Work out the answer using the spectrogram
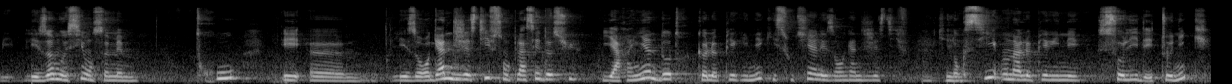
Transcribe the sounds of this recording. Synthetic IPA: mɛlezɔmosiɔ̃səmɛm | t̪χu | eø | lezɔʁɡand̪iʒɛst̪ifsɔ̃plased̪əsy | iljaʁjɛ̃d̪ot̪χkələpeʁinekʲisut̪jɛ̃lezɔʁɡand̪iʒɛst̪i̥fdd̪ɔ̃ksiɔ̃naləpeʁine | sɔlid̪et̪ɔnik

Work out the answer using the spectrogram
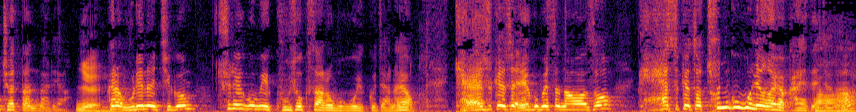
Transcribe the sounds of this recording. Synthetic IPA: t͡ɕʰʌt̚t͈annmaɾijajkɯɾnauɾinɯnt͡ɕiɡɯm | t͡ɕʰuɾeɡubikusʰok̚s͈aɾopoɡoik͈̚ɯd͡ʑa̰najo | kesʰuk͈e̞sʰʌeɡobe̞sʰʌnawasʰʌ | kesʰu̥k͈e̞sʰʌt͡ɕʰʌnɡuɡuɲʌŋɯjʌkʰajadwe̞d͡ʑa̰na

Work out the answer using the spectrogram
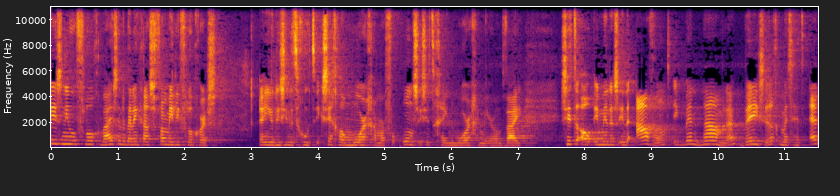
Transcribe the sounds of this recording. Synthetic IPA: ejzəniʋəvlɔχʋɛjzɛndəbɛlɪŋχaːsfamiliflɔχəɹs | ɛnjɵlizinɦətχutɪksɛχʋɛlˠmɔɹχəmaːɹvʊːɹɔnsɪsɦətχejnmɔɹχəmɪːɹʋɑntʋɛj | z̥ɪtənɑlˠɪmɪdəlˠsɪndəʔaːvɔntɪɡ̚bɛnːaːmələkbejzəχmɛtɦətɛ

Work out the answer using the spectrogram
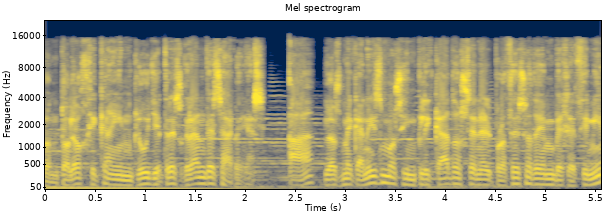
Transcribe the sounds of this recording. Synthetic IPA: ont̪olo̞xikaiŋkluʝe̞t̪ɾe̞zɣɾand̪e̞sa̰ɾḛa̰s | alo̞zme̞kanizmo̞simplikaðo̞se̞ne̞lpɾo̞θe̞so̞ðeːmbe̞xe̞θimj

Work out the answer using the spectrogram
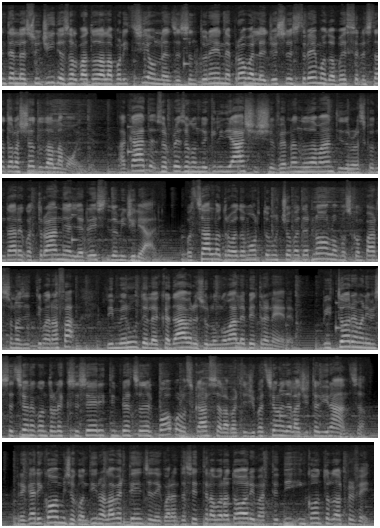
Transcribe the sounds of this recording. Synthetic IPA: nt̪elsuit͡ʃiːd̪joɛs̬alvaːt̪̬od̪alːapolit̪sːiːaunsesːant̪unɛnːepɾɔːvaild͡ʒɛst̪oest̪ɾɛːmod̪ɔːpoɛsːeɾest̪aːt̪olaʃːaːt̪od̪alːamɔ̰ʎːḛ | akaːt̪esorpɾeːzokond̪uejk̬ilid̪iaʃiʃefernand̪od̪amant̪id̪ovɾaskont̪aːɾekwat̪ːɾoanːiaʎːarːɛst̪id̪omit͡ʃilja̰ːɾḭpot̪salːoɔt̪ːɾovaːt̪omɔrt̪onut͡ʃːopat̪ernɔːloɡoskomparsounaset̪ːimaːnafariɱvenuːt̪oilkad̪aːveɾesulːuŋɡomalepjɛːt̪ɾenɛːɾḛ | vit̪ːɔːɾjamanifest̪at̪sːjoːnekont̪ɾolɛkssɛɾit̪ːimpjat̪sːad̪elpɔːpoloskarsalapart̪et͡ʃipat̪sːjoːned̪elat͡ʃit̪ːad̪inant̪sa̰ | pɾekaːɾikɔːmisokont̪iːnwalavert̪ɛnt̪sad̪ejkwaɾant̪asɛt̪ːelavoɾat̪ɔːɾimart̪ed̪iʔiŋkont̪ɾod̪alpɾefɛ̰t̪ː

